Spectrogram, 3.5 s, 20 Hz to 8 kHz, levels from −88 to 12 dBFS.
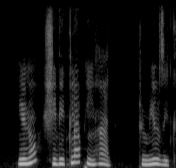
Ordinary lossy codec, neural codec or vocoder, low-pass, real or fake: none; codec, 16 kHz, 4 kbps, FreqCodec, larger model; none; fake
